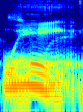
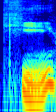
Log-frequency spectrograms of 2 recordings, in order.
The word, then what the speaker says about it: quay: Quay. Not key. I don't know who says key. It's qu. Only maniacs say key.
